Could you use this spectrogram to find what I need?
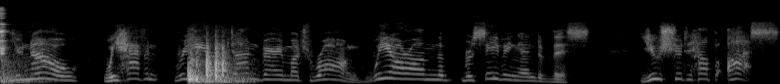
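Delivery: very high, loud shout, straining to sound friendly. Voicing Grogash trying to persuade Corey: Grogash shouting as friendly as he can. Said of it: "Grogash is going to shout, trying to be as friendly as he can".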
